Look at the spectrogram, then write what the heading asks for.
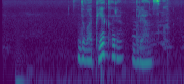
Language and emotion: Russian, neutral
